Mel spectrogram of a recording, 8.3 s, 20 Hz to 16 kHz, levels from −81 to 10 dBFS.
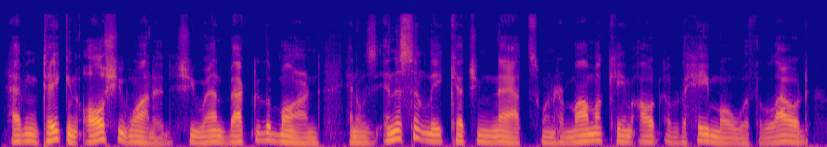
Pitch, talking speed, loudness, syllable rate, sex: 110 Hz, 205 wpm, -20 LUFS, 4.8 syllables/s, male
